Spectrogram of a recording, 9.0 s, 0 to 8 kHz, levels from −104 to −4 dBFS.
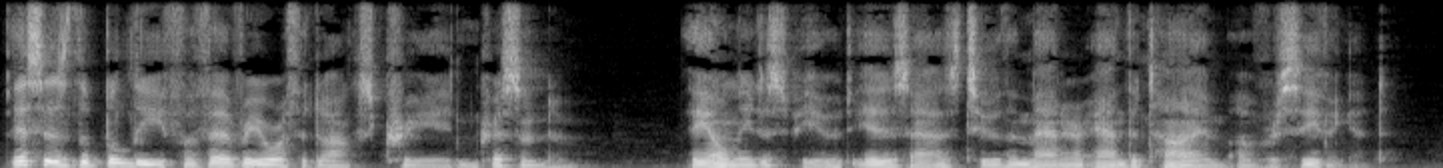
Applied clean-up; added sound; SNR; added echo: none; none; none; none.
